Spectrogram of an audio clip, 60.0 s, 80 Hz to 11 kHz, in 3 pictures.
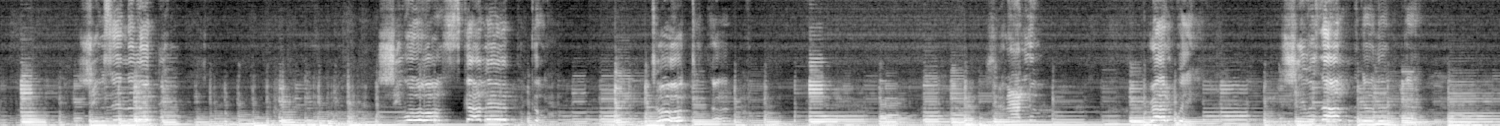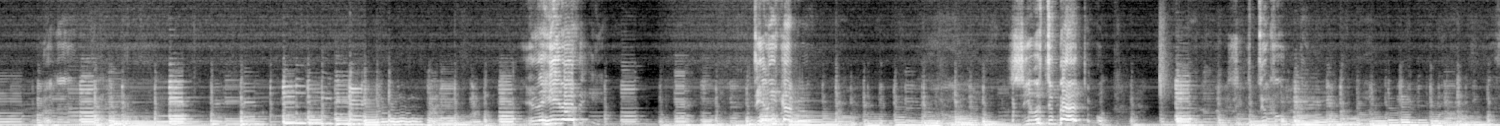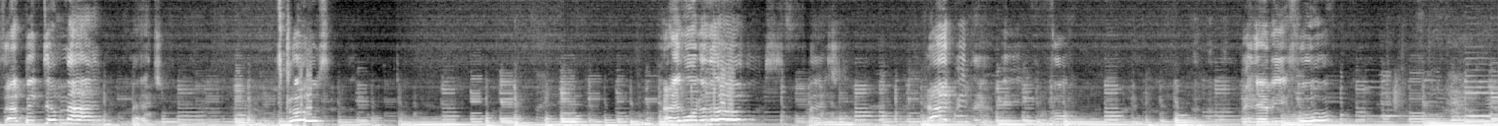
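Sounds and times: electric guitar playing: 0.0s - 59.9s.

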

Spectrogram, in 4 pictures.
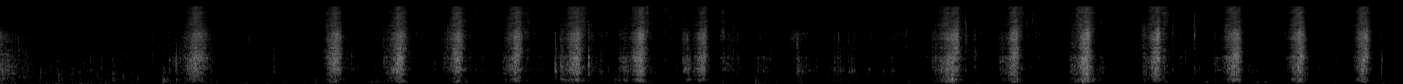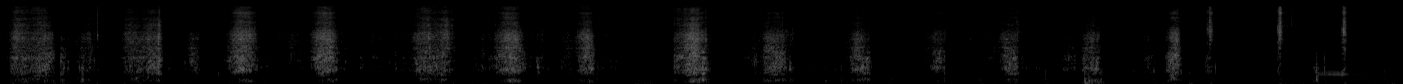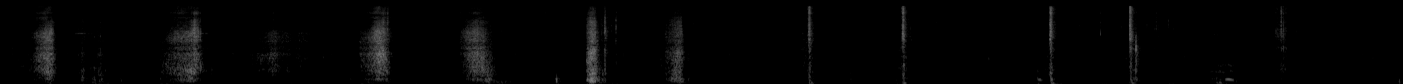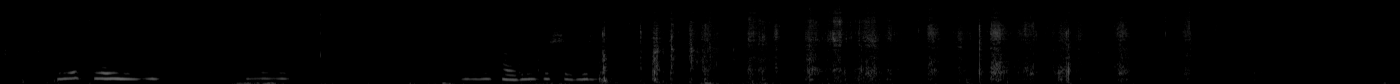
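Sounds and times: broom sweeping plastic sheet: 1.6s - 2.4s, 3.2s - 8.0s, 9.2s - 26.0s, 28.2s - 28.8s, 29.6s - 33.1s, 49.0s - 54.3s.

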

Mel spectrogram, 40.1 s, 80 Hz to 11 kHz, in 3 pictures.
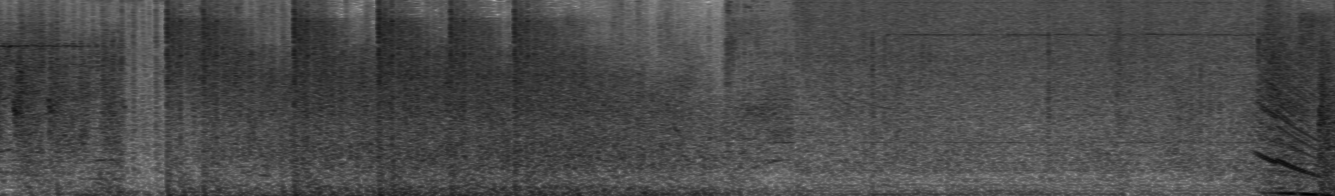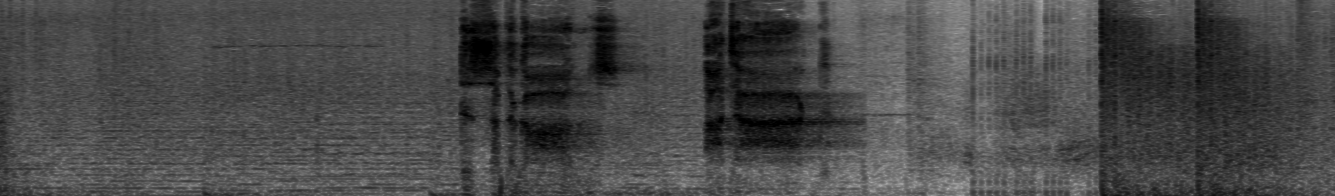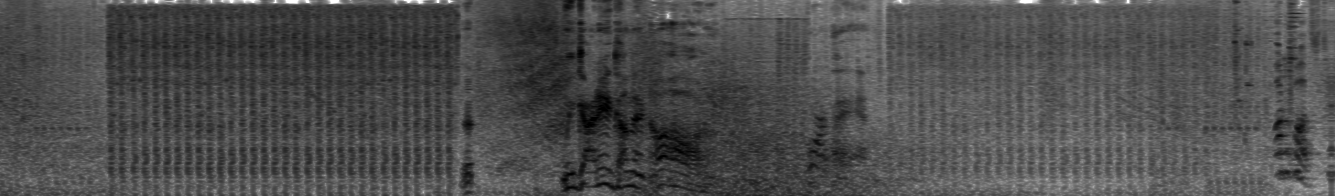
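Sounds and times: continuous gunfire: 0.0s - 18.9s, 22.0s - 32.2s, 33.0s - 40.0s
machine-gun fire: 0.7s - 7.2s, 22.4s - 31.5s, 34.2s - 39.6s
sharp blasts: 12.4s - 14.4s, 30.2s - 39.5s.

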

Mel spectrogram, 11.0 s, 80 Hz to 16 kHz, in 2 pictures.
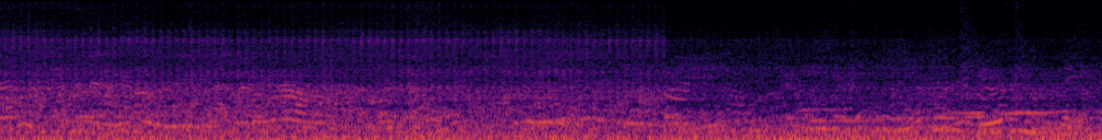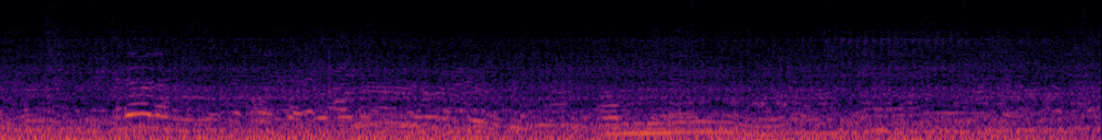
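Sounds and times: chatter of people walking: 0.0s - 11.0s.

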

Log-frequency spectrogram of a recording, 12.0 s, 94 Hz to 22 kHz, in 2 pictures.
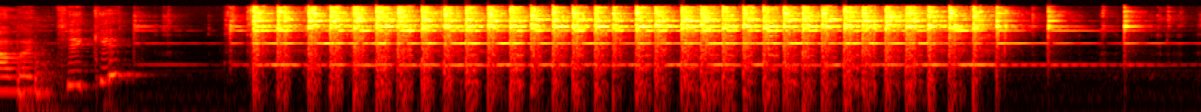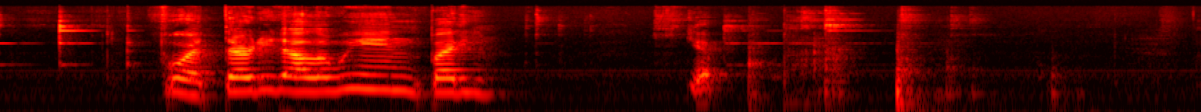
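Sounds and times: jingling bell: 0.7s - 6.6s.

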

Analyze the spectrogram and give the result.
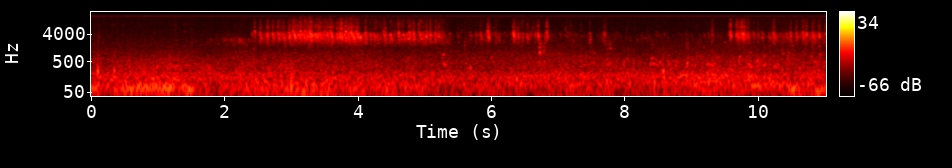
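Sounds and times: bird chirps: 2.1s - 8.5s.

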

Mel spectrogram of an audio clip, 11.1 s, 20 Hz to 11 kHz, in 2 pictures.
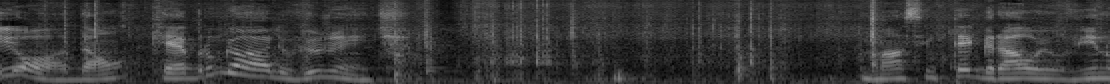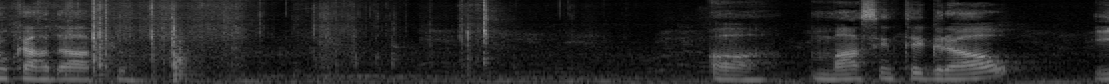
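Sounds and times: plastic bag crinkling: 0.0s - 7.9s.

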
